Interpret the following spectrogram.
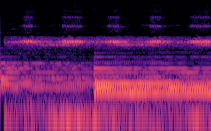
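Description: Cricket chirping in a regular high chirp about three times a second, over background music holding a sustained chord that shifts about a second in.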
